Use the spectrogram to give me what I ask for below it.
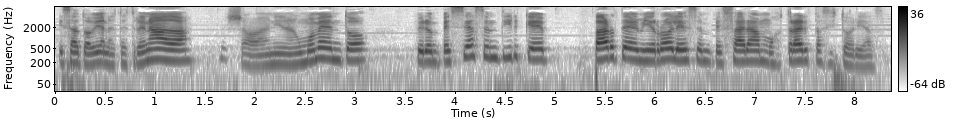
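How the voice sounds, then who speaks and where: In a radio studio, a playwright guesting on a radio interview tells personal stories expressively in a Rioplatense Argentine accent. Her voice is a little high, a little fast, clear and resonant.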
